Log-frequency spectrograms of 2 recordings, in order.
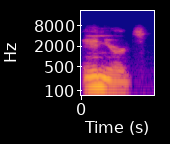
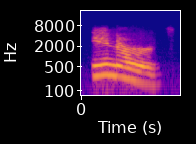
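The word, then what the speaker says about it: innards: Timmy, I've never So, I've never heard it pronounced inyards. Neither have inards. You know, something inards. It's supposed to be inards, not inards.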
